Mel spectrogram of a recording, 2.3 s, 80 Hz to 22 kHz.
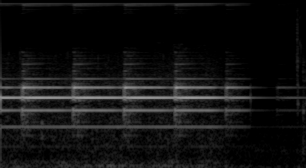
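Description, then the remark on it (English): A Burlington Northern train sits stalled at a rail crossing in Crescent Beach for more than two hours as a steady, rhythmic ringing pulses about every half second over a low rumble, loud, then fades out near the end. “A frustrating and potentially dangerous situation in Crescent Beach today when a train became stalled on a crossing for more than 2 hours.”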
